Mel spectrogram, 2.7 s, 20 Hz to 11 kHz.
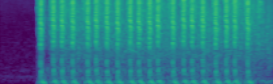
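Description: The Cerberus Harrier rifle in Mass Effect 3 fires a rapid full-auto stream of about twenty sharp, evenly spaced shots, loud and close, starting abruptly after a moment of quiet.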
